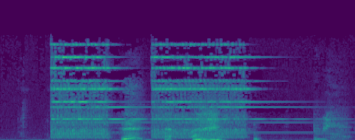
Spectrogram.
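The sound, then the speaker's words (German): A telephone bell rings in long, loud bursts, two full rings and the start of a third, with a voice speaking underneath. “Telefon.”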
